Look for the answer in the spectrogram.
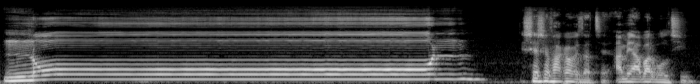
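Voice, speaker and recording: A man's voice: medium pitch, animated, a little fast, a little hiss or hum. A man teaching Quran pronunciation, repeating letter sounds aloud and asking viewers to watch his mouth. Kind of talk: spoken lesson on letter pronunciation.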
